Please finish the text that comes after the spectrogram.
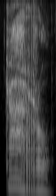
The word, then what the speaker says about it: carro: Então, toma muito cuidado com a pronúncia quando tiver dois errs.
